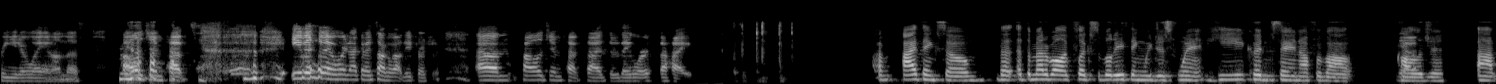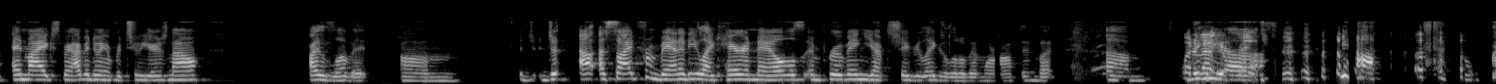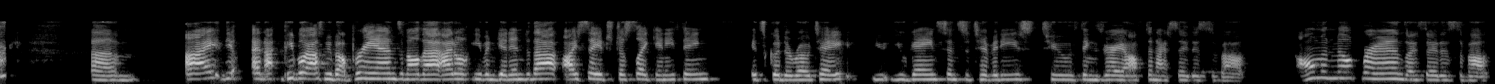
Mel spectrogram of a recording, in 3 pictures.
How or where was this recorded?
video call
